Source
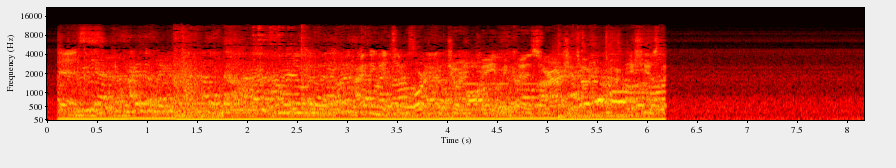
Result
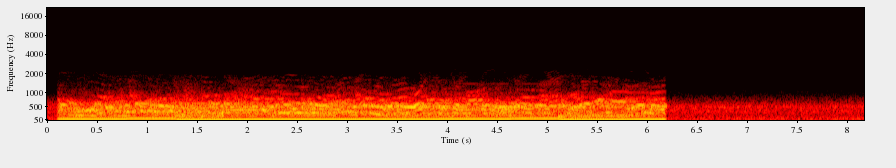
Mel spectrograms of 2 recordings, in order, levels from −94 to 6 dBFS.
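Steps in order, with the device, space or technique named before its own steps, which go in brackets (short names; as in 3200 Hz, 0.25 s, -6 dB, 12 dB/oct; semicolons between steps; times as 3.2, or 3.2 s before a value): under water (LPF 490 Hz 24 dB/oct; bell 510 Hz +7.5 dB 0.35 oct); gain -1.5 dB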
